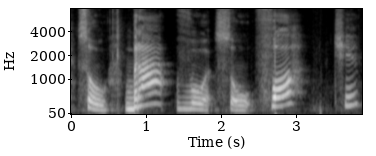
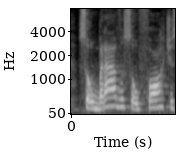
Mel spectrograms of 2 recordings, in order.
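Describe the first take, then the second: First: "sou bravo, sou forte" slow and split, punching "bra" and "for"; "sou bravo, sou forte" with strong beats on "bra" and "for"; stressed-syllable scansion. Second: Lines run whole in an even cadence; connected, measured poem recitation; rhythmic verse reading. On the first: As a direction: hit the first syllables of "bravo" and "forte", every syllable apart. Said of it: "enuncio com mais força são as tônicas". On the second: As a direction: read the verse with a steady beat. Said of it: "você percebe que tem uma cadência ali". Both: Shown as a demonstration.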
